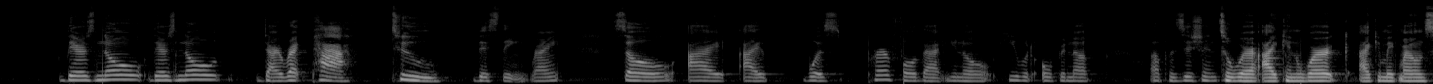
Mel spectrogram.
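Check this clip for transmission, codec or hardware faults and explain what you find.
Two kinds of fault are present in the speech: a repeating overlap between stream segments, and a sudden gain jump near the end.

Overlap between stream segments occurs four times, at 1.03 s, 5.01 s, 9.04 s and 13.01 s, removing about 40 ms, 30 ms, 25 ms and 40 ms of audio respectively. The 4-second spacing fits segments whose time stamps overlap at each boundary. The player discards the overlapping span even though that sound was not actually duplicated, so the waveform jumps ahead and each boundary produces a click or tiny skip.

A sudden gain jump occurs at 12.22 s. Level rises by about 11 dB in a single step and stays there until the end. Speech and background noise rise together, which points to a digital gain change rather than anything at the source. The likely cause is a gain setting or bit shift applied instantly instead of being ramped in. 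The result is an abrupt step up in loudness.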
